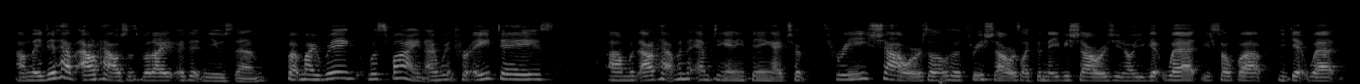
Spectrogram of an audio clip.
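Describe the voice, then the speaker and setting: Her intonation is lively. The woman's voice carries vocal fry. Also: medium pitch for a woman, moderate pace. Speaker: RV vlogger. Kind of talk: casual vlog monologue. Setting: at home.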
